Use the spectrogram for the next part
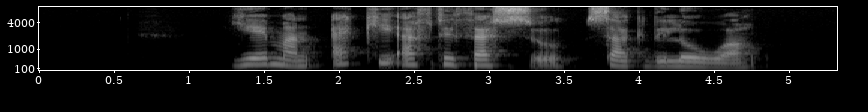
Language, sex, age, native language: Icelandic, female, 20-29, Italian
